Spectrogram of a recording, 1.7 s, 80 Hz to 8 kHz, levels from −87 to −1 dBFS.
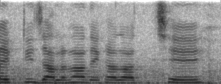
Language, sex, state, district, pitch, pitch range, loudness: Bengali, female, West Bengal, Alipurduar, 260 Hz, 245-270 Hz, -16 LUFS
